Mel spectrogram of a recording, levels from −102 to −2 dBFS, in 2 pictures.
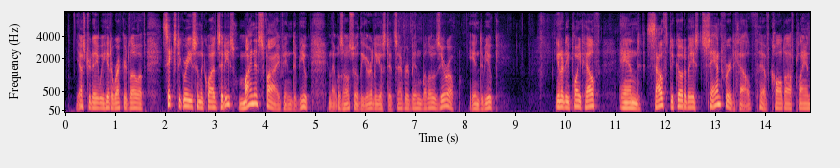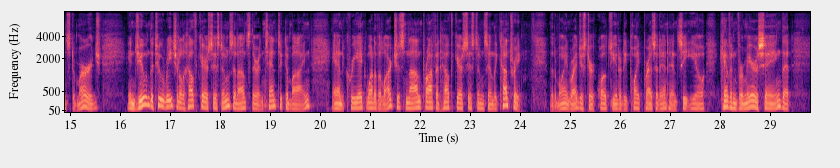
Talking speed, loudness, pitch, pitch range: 170 wpm, -27 LUFS, 110 Hz, 95-125 Hz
